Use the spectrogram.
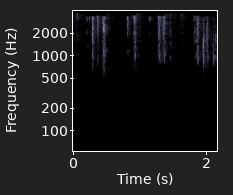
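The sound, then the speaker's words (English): Typing a name on a computer keyboard: quiet clusters of quick key clicks in a few short bursts separated by brief pauses. “And then you're going to type your name exactly as it reads.”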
